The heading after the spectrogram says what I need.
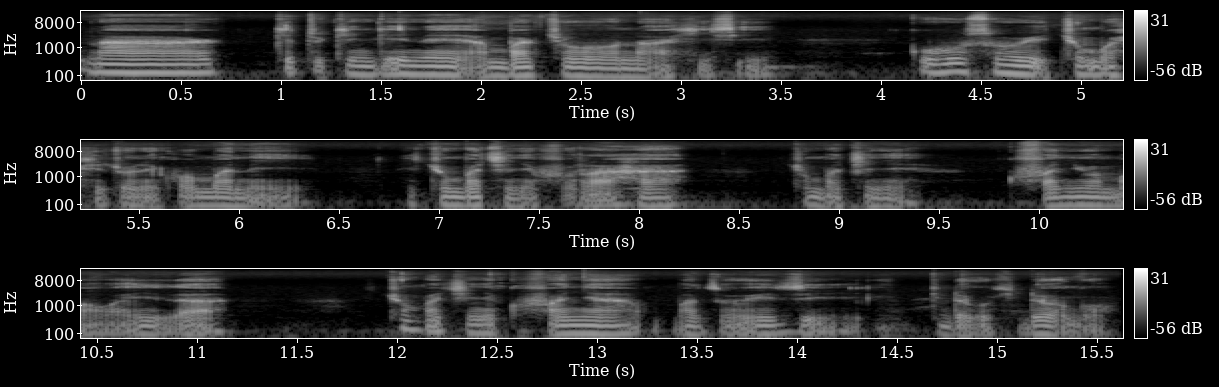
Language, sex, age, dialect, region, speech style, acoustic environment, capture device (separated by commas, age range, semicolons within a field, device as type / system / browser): Swahili, male, 25-34, Kenya - Nairobi Sheng-influenced, Kenya, relaxed; focused, silence, mobile / Linux / Chrome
